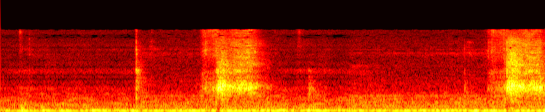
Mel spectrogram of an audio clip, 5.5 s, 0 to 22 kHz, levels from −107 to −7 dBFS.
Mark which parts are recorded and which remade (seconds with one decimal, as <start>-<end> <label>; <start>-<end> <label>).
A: 0.0-1.4 remade; 1.4-2.8 recorded; 2.8-3.5 remade; 3.5-5.5 recorded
